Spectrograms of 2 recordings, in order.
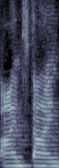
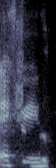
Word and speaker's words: Epstein: We knew about this whole possible Einstein stuff. We knew about this whole Einstein, whatever. Say it, Tori. I don't care how you pronounce the damn thing, okay? Epstein.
